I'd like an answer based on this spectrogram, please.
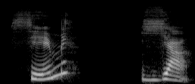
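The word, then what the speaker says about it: семья: And after soft sign, we will read it as two sounds. Sem-ya.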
